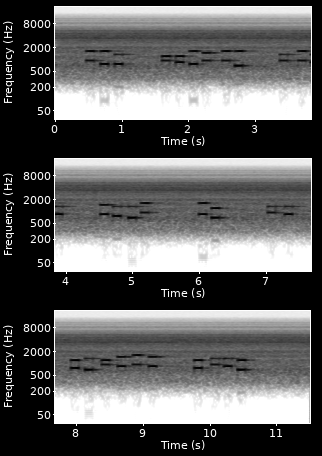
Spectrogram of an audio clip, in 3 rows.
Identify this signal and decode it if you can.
DTMF, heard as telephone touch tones, dialled by hand, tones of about 120 ms, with radio hiss and room echo. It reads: DB5 *7B#DA 0D8 952D C1 08 42*9D9 4081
